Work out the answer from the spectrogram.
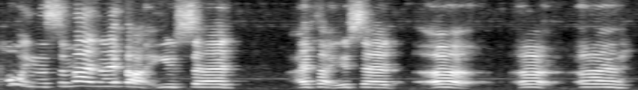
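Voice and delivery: put-on high, faltering boy's voice; baffled child. Boy who misheard his sister at breakfast, baffled and stammering. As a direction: start incredulous, then stumble for words.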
